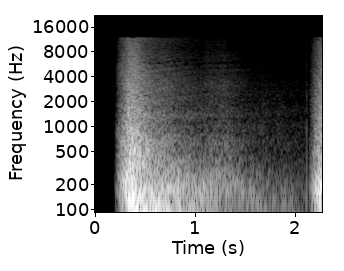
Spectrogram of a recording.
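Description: A whoosh sound effect with a deep boom beneath it. It starts suddenly about a quarter second in, its hiss sweeping downward, and fades away over about a second and a half.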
